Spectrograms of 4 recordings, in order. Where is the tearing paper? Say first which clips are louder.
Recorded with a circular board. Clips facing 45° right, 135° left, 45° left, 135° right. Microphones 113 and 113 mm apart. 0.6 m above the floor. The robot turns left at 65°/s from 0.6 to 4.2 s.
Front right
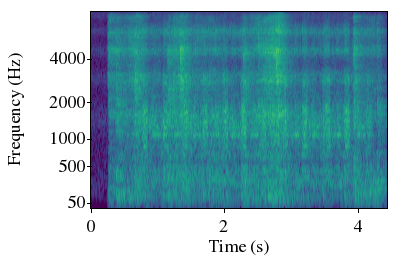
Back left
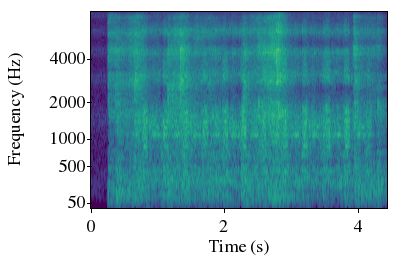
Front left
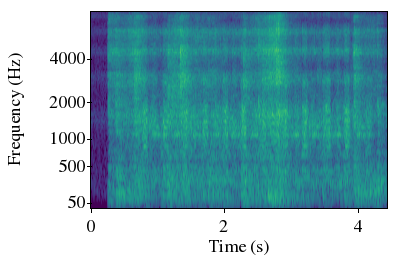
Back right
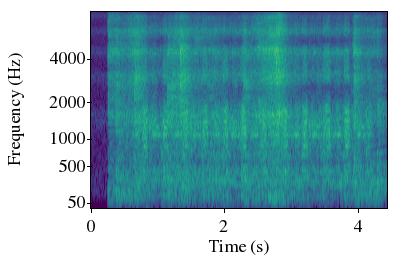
Back left 1 dB, even; 140° left, 1.8 m; by 4.4 s 95° right, 1.8 m.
